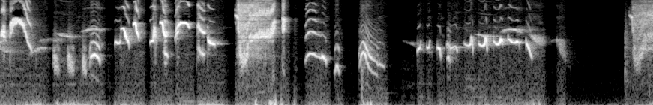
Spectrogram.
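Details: Magpie-robin singing fully as a lure to spur other birds: fast chips and whistles, a harsh raspy burst, then a long wavering trill before silence.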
